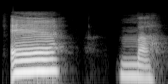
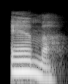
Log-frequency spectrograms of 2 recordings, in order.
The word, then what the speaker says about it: Emma: Emma. Emma. That has a schwa on the end.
